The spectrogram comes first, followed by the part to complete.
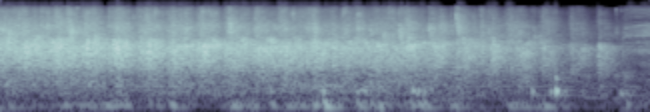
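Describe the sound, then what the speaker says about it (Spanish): Audience at a conference applauding a speaker's introduction, a sustained, loud round of clapping from a large crowd that gradually tapers off near the end. "Y os pido, eso sí, un enorme aplauso para él."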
